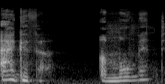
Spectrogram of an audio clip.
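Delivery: whispered, hushed. Asking Agatha for a moment, whispering. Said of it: "And why are we whispering?".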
